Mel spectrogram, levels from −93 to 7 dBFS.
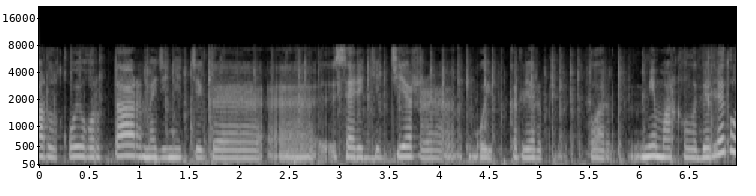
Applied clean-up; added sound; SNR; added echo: none; Computer keyboard; 17 dB; none.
